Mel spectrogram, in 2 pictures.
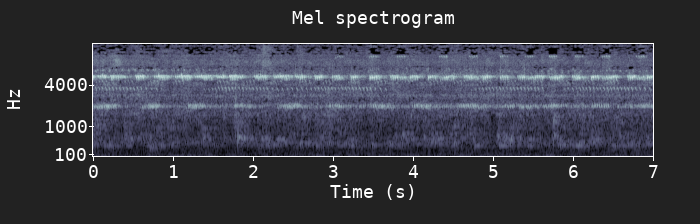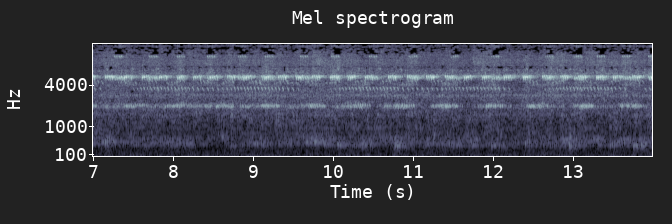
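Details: Long run of cricket song meant to repel rats, help sleep and serve as bird-training material; very high, metallic pulsed chirps repeat about twice a second in a thick, even chorus with a softer lower tone underneath.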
